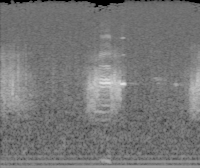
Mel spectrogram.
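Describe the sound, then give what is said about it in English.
Harsh calls of a common grackle, a blackbird, come as a few short, rasping bursts spaced about a second apart, each brief and fairly loud against a quiet background. “One other blackbird returns with the redwing, the grackle.”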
